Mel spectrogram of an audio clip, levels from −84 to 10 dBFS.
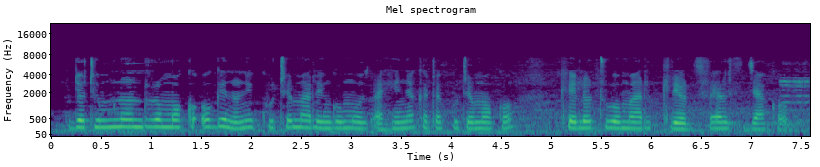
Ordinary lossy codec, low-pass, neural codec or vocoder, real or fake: none; 7.2 kHz; none; real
